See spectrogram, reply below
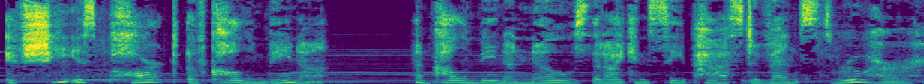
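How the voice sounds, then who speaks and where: Brief: actress as proud, resolute boss woman, lowish register, measured and wry, game cinematic drama with music underneath. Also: steady tone, lightly acted. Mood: pondering. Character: composed, proud, resolute woman who leads a secret organization. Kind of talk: dramatic game cutscene acting.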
